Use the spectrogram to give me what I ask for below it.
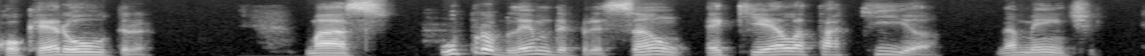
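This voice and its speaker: A man talks in a dark, mellow tone with vocal fry. The sound is dry and close with no echo, and the background is quiet. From Rio Grande do Sul, Brazil. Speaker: live stream panelist. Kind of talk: casual panel discussion.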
